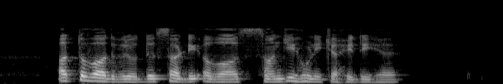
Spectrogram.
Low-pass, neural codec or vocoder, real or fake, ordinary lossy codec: 5.4 kHz; none; real; Opus, 64 kbps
